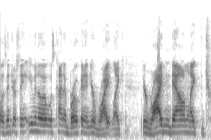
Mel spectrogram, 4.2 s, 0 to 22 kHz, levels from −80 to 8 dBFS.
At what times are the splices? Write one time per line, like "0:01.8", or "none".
none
